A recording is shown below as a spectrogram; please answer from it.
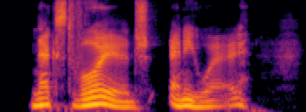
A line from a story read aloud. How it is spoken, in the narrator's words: he muttered to himself as he worked feverishly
